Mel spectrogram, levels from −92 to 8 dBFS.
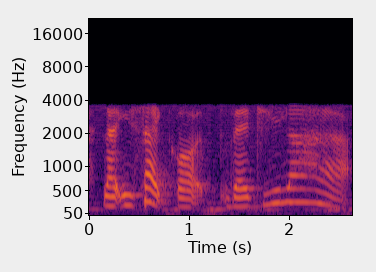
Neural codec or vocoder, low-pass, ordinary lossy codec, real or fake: none; 3.6 kHz; none; real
